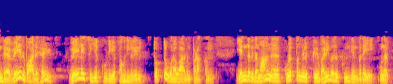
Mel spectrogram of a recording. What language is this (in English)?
Tamil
